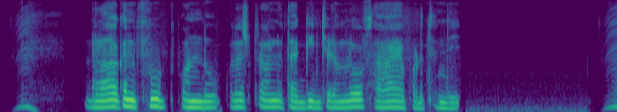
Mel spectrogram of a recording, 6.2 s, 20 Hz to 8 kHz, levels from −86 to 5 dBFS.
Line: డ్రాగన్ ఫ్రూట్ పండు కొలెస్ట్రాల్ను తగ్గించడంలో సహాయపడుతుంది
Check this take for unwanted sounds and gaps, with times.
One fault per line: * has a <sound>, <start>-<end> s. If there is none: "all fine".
all fine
